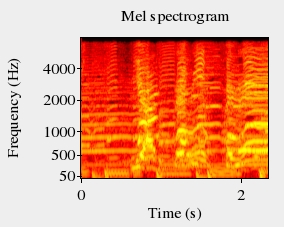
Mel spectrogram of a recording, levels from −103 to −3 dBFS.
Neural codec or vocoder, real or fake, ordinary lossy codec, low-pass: none; real; none; 7.2 kHz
